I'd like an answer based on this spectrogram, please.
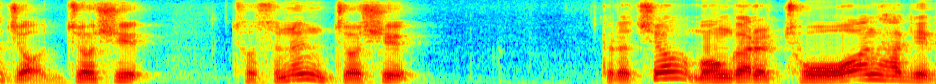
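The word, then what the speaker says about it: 助手: 이를 도와주는 조수 발음은 조슈. 얘는 발음이 조로 합니다. 조슈.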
